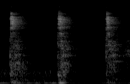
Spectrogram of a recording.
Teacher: tongue tip is tapping on the ridge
